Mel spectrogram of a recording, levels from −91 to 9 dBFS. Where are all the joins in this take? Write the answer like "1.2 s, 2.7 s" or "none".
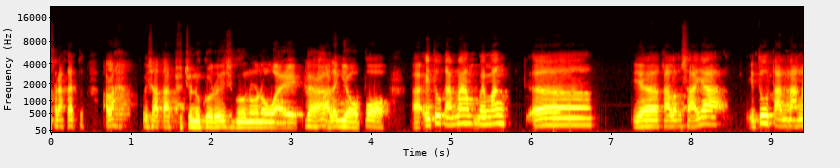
none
